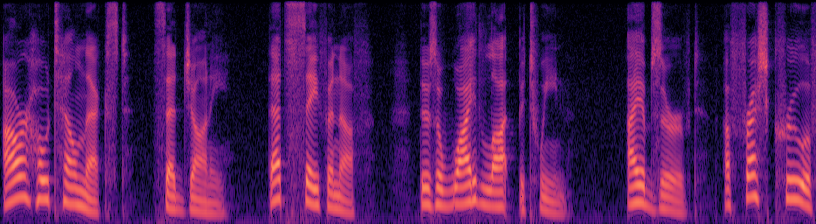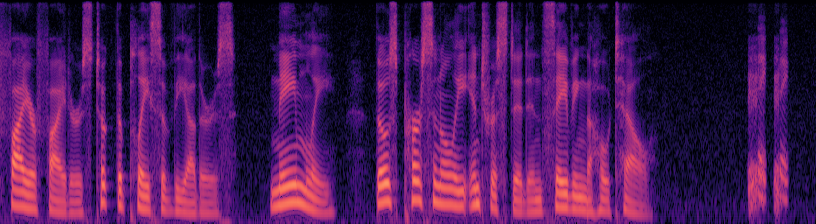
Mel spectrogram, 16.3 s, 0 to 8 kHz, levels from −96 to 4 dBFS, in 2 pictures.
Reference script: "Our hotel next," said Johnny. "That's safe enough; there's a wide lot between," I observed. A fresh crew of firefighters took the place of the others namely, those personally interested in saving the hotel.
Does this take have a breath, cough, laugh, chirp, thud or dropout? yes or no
yes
